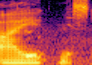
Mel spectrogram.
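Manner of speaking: hushed whisper. A character appears next to Cirrus and whispers to her, whispering. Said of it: "whispers to her".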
